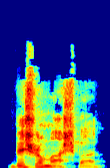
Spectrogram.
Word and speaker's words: Bishrel Mashbat: This is James Snyder from FilmSnobReviews, and today I have the pleasure of interviewing Bishrel Mashbat, the director. Am I pronouncing your name correctly?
